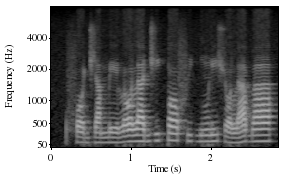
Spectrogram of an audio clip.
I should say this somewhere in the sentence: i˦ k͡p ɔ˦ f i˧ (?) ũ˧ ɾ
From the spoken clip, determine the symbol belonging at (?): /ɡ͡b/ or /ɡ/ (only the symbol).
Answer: ɡ͡b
